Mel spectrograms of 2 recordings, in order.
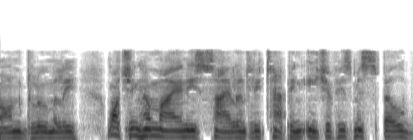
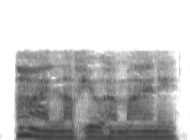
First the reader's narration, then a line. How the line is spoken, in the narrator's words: said Ron, rubbing his eyes wearily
